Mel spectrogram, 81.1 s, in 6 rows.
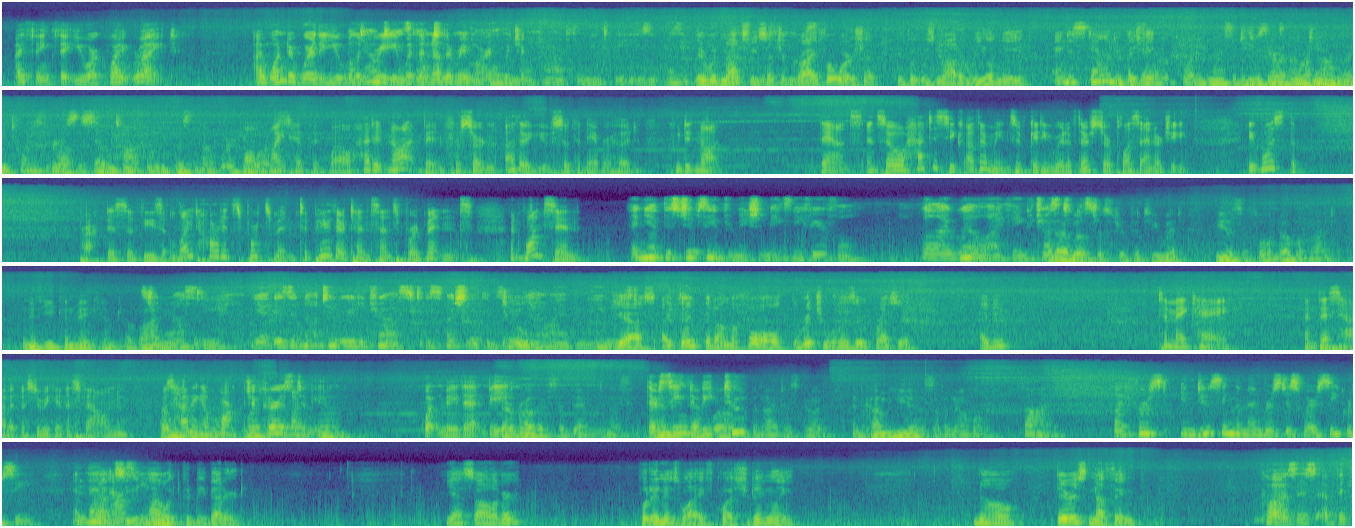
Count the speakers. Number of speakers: six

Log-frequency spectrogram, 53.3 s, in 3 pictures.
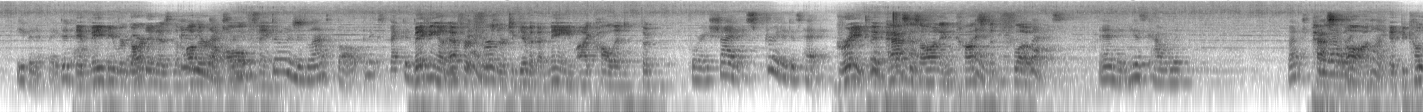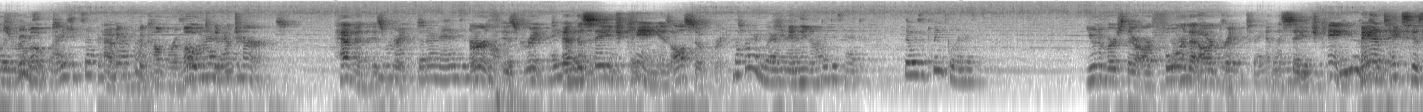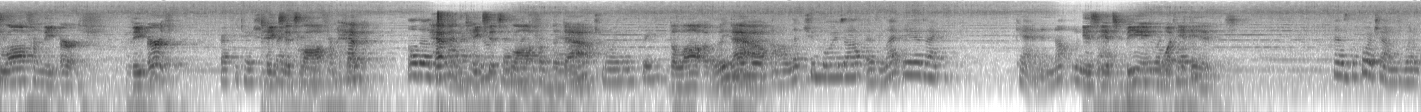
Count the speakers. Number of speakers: two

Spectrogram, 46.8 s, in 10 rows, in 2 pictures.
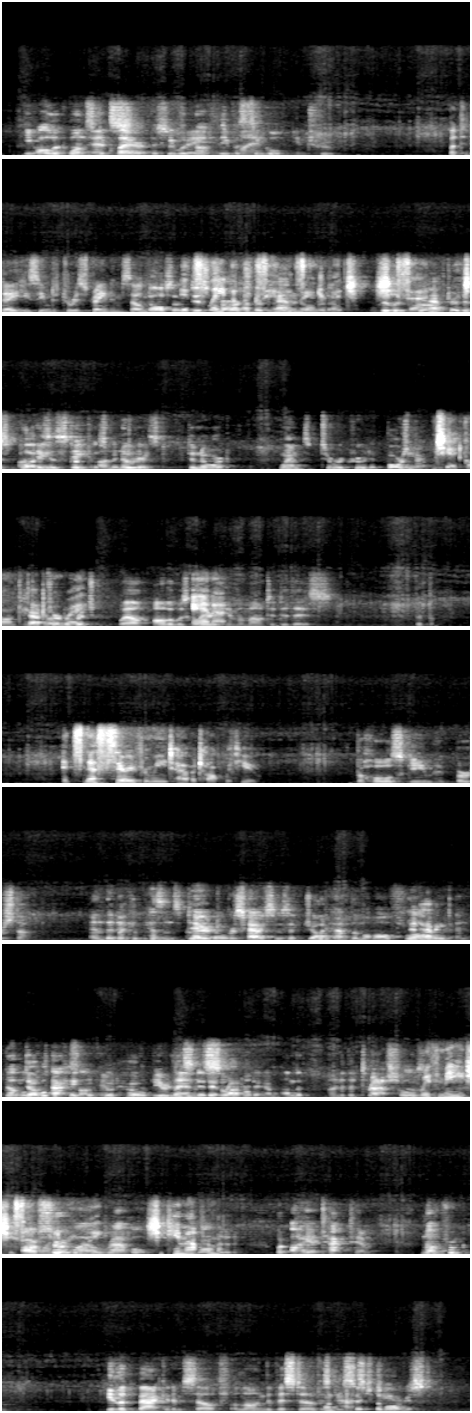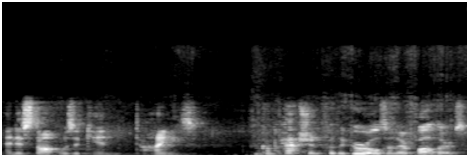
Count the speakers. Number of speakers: five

